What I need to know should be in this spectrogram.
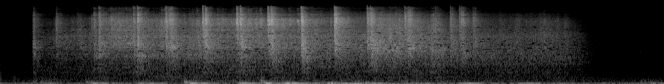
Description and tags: fast pull 2
a second fast, loud, quick pull of the scrim across the stage.
This is a recording of a person running across the stage pulling a scrim that was hung on a track so we could divide the stage. The sound was so distinctive that I decided to record it in case i wanted to use it for transitions and blackouts.
This is part of a pack of recordings I did for a sound design at LSU in 2005.
loud, scrim, track, theatre, pull, curtain, metal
